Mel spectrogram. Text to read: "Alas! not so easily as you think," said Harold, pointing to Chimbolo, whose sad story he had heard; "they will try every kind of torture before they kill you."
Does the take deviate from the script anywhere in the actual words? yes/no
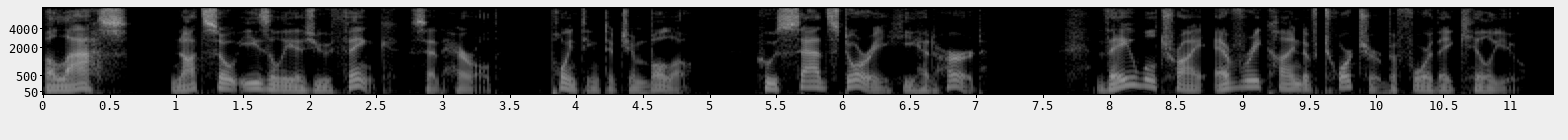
no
